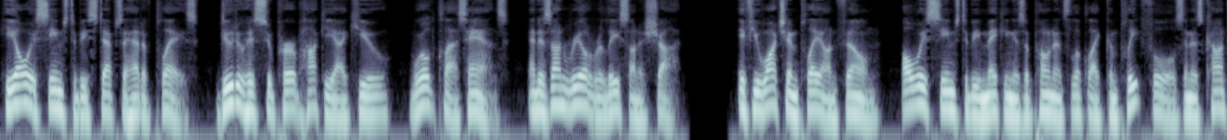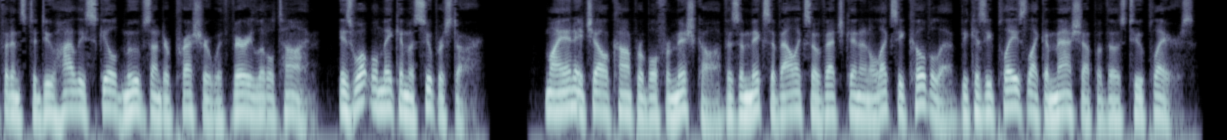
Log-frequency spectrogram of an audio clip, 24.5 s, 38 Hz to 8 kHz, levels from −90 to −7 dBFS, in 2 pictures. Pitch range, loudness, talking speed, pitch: 90-115 Hz, -25 LUFS, 215 wpm, 105 Hz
